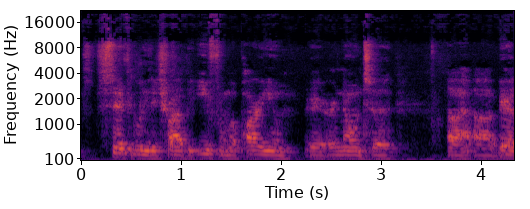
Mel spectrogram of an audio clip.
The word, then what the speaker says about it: Ahparyam: Ahparyam in the Paleo Hebrew, Strong's H669, and here you go, this is how you spell it, Ahparyam.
